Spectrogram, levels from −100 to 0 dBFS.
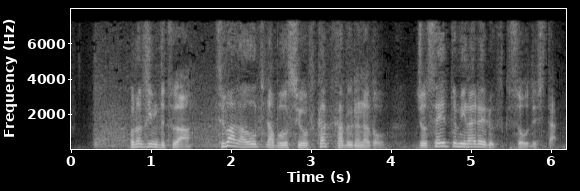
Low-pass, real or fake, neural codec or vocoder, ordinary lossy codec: none; fake; codec, 16 kHz, 1.1 kbps, Voila-Tokenizer; none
